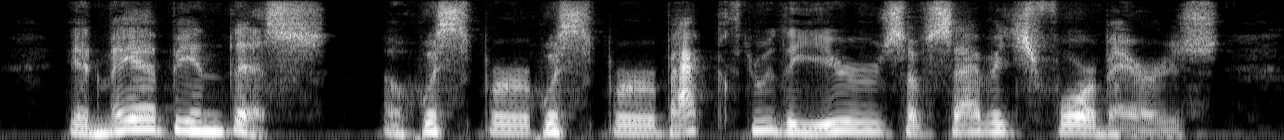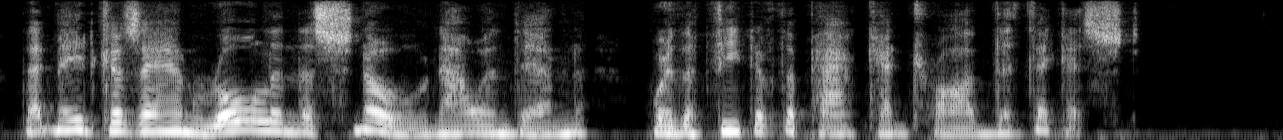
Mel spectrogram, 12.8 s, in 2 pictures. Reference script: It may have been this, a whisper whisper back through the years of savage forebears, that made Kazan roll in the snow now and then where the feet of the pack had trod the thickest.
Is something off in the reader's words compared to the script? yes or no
no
